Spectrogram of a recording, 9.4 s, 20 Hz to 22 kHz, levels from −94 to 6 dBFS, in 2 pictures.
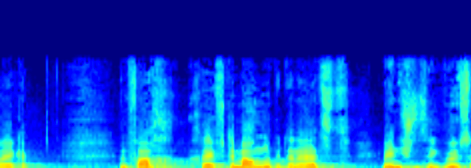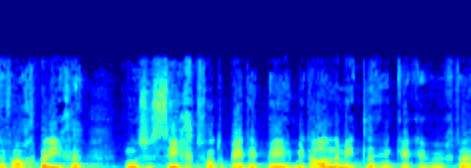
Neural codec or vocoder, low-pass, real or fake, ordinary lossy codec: none; 14.4 kHz; real; none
